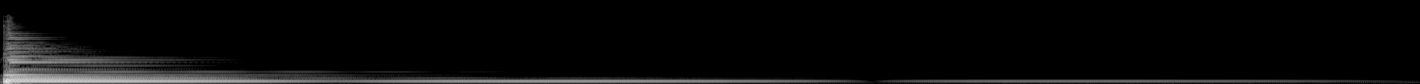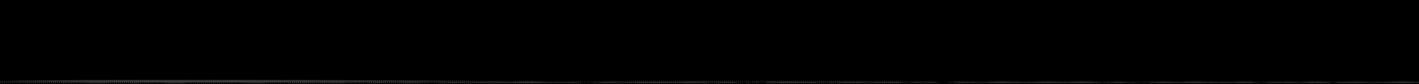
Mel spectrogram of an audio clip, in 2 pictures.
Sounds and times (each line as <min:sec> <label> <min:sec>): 0:00.0 nylon guitar 0:08.3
